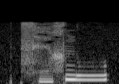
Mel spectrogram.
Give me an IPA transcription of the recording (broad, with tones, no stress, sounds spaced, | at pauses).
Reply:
t͡sʰ ɛ̤˩ χ n ṳ˥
